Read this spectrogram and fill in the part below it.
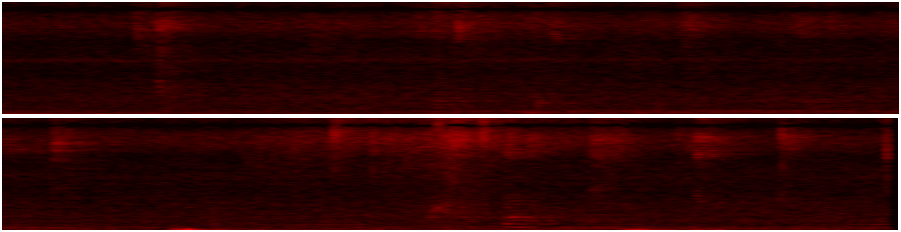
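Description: A small monkey pads across a tiled floor.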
